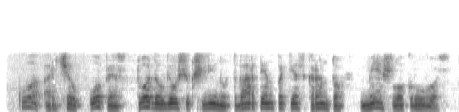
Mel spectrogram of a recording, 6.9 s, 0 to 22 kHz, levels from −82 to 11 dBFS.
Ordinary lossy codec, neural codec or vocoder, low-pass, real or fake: AAC, 24 kbps; none; 3.6 kHz; real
